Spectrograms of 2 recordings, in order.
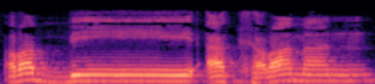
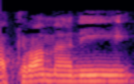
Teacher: حذف الياء ووقف على النون بالسكون · Shown in: first take · الله أكرمن.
